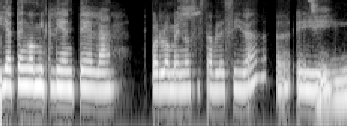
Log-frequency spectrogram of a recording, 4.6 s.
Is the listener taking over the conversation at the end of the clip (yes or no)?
yes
